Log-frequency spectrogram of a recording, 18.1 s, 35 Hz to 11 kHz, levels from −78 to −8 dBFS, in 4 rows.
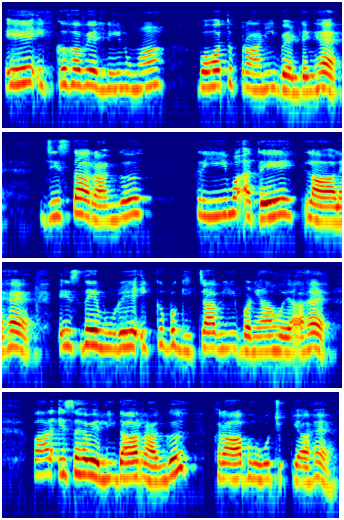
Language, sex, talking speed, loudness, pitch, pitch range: Punjabi, female, 105 wpm, -17 LUFS, 225 Hz, 210-250 Hz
